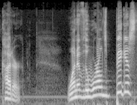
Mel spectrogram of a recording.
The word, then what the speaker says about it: Qatar: they're um they're rich trump does business there cutter which i always want to call qatar but i've been told enough times that it's pronounced qatar one of the world's biggest sponsors of terrorism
